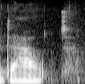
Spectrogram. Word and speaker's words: doubt: To give someone the benefit of the doubt.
